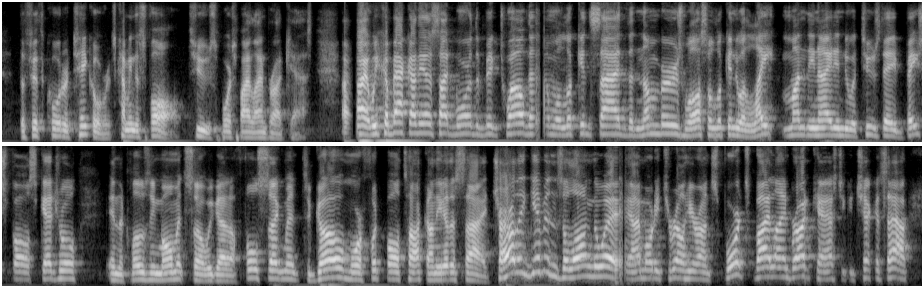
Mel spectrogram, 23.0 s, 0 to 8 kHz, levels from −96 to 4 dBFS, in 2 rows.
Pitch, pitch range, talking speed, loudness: 165 Hz, 150-185 Hz, 210 wpm, -19 LUFS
